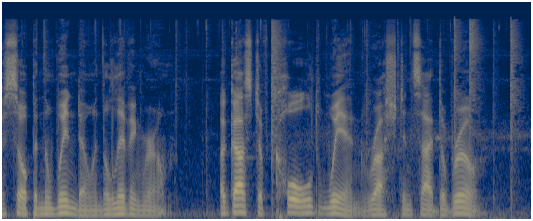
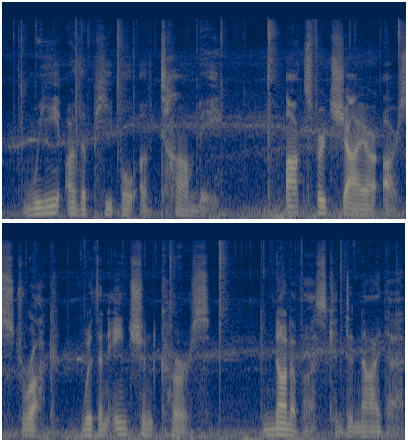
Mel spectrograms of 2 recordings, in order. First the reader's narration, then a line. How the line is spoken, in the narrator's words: Morris said in a low voice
